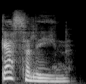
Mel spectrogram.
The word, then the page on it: gasoline: British English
